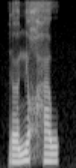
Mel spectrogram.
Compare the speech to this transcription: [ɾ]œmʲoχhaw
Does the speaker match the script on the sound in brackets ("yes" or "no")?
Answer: yes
